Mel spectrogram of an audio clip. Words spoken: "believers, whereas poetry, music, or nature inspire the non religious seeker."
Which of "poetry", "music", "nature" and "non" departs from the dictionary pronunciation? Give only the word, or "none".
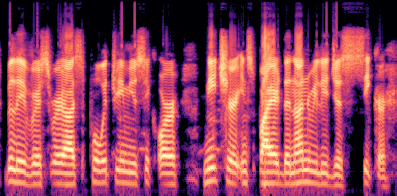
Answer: music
